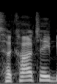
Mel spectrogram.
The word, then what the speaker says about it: Hecate: That's how I pronounced it, just basically because of Tecate beer. Oh yeah, I went with Hecate. Well, I, it's Hecate because that's uh, the name of a Greek goddess.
